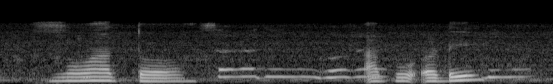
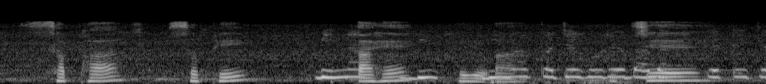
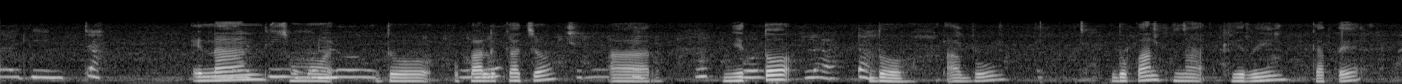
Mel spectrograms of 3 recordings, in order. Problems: constant background noise, background conversations at intervals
